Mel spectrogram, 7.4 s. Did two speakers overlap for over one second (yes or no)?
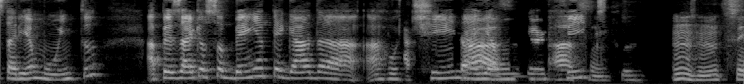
yes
